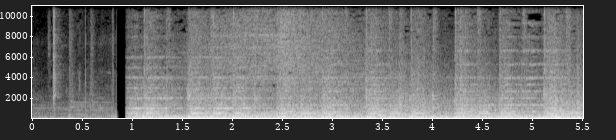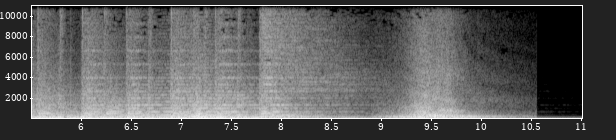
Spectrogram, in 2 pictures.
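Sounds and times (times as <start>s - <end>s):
logo whoosh: 7.0s - 8.0s, 8.9s - 10.6s.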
